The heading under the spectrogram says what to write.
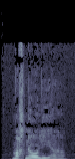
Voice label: "magnolia", Dutch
